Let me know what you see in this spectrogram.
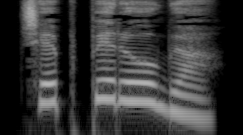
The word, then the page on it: ಚಪ್ಪರಿಕೆ: capparike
